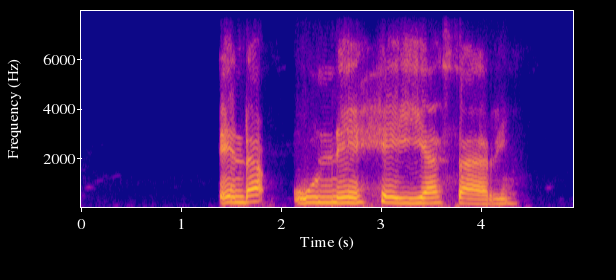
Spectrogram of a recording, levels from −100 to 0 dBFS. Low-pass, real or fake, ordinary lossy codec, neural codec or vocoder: 7.2 kHz; real; Opus, 16 kbps; none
